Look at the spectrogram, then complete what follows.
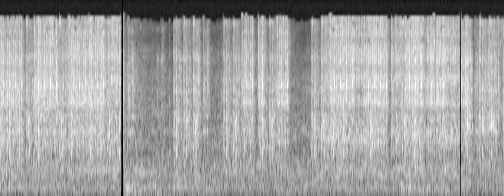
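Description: A dense, rapid patter of many small clicks, going on steadily throughout.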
